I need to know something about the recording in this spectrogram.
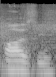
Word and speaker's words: Aussie: Yeah, they don't like it when you call them Aussies, because that's not how you pronounce it. Aussie. It's Aussie. Like Ozzy Osbourne.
